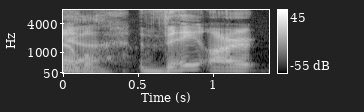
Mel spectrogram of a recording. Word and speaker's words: Humble: But when you're around here, you don't pronounce the H for whatever reason.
